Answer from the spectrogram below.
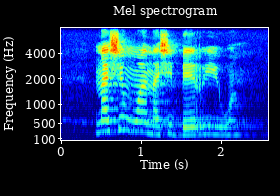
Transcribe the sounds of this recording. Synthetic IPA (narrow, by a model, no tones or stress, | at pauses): naʃiŋwanaʃiberiːwa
